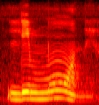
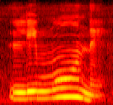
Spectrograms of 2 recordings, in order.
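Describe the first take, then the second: First: Brisk, natural native speed; quick native pace. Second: Slow and careful, drawn out for learners; teacher's careful slow reading. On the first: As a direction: say it fast like a native. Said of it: "second time will be quickly, like a native". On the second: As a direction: spell it out slowly for the class. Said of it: "one first time will be slow". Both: Shown as a demonstration.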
